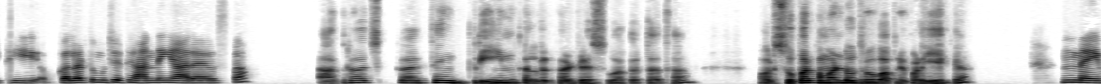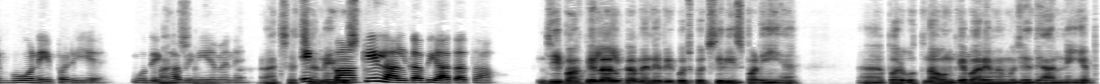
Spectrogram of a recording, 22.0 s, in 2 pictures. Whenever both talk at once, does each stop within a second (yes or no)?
yes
